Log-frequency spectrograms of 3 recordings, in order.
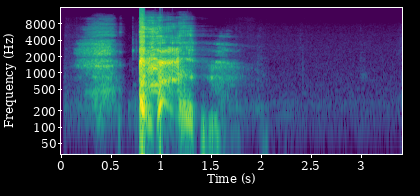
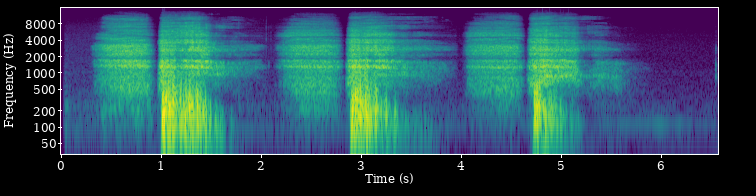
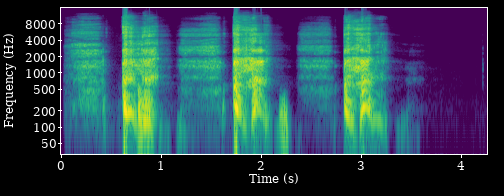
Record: {
  "cough_length": "3.4 s",
  "cough_amplitude": 32768,
  "cough_signal_mean_std_ratio": 0.29,
  "exhalation_length": "6.6 s",
  "exhalation_amplitude": 32221,
  "exhalation_signal_mean_std_ratio": 0.46,
  "three_cough_length": "4.3 s",
  "three_cough_amplitude": 32768,
  "three_cough_signal_mean_std_ratio": 0.41,
  "survey_phase": "beta (2021-08-13 to 2022-03-07)",
  "age": "65+",
  "gender": "Male",
  "wearing_mask": "No",
  "symptom_cough_any": true,
  "symptom_loss_of_taste": true,
  "symptom_onset": "12 days",
  "smoker_status": "Current smoker (e-cigarettes or vapes only)",
  "respiratory_condition_asthma": false,
  "respiratory_condition_other": false,
  "recruitment_source": "REACT",
  "submission_delay": "1 day",
  "covid_test_result": "Positive",
  "covid_test_method": "RT-qPCR",
  "covid_ct_value": 29.0,
  "covid_ct_gene": "E gene",
  "influenza_a_test_result": "Negative",
  "influenza_b_test_result": "Negative"
}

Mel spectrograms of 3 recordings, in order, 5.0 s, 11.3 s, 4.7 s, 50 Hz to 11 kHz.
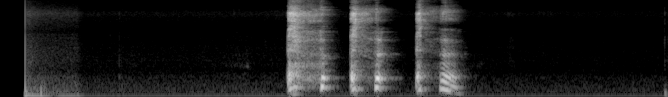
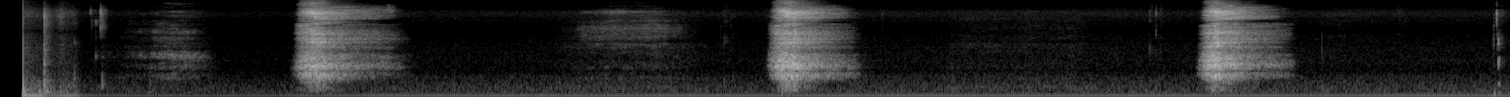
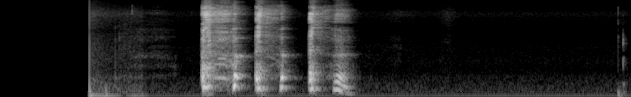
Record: {
  "three_cough_length": "5.0 s",
  "three_cough_amplitude": 26028,
  "three_cough_signal_mean_std_ratio": 0.25,
  "exhalation_length": "11.3 s",
  "exhalation_amplitude": 15719,
  "exhalation_signal_mean_std_ratio": 0.28,
  "cough_length": "4.7 s",
  "cough_amplitude": 26027,
  "cough_signal_mean_std_ratio": 0.26,
  "survey_phase": "alpha (2021-03-01 to 2021-08-12)",
  "age": "45-64",
  "gender": "Female",
  "wearing_mask": "No",
  "symptom_none": true,
  "smoker_status": "Never smoked",
  "respiratory_condition_asthma": false,
  "respiratory_condition_other": false,
  "recruitment_source": "REACT",
  "submission_delay": "8 days",
  "covid_test_result": "Negative",
  "covid_test_method": "RT-qPCR"
}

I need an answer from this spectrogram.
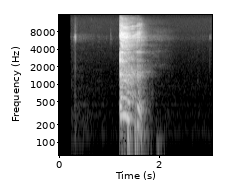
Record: {
  "cough_length": "3.1 s",
  "cough_amplitude": 26575,
  "cough_signal_mean_std_ratio": 0.28,
  "survey_phase": "beta (2021-08-13 to 2022-03-07)",
  "age": "45-64",
  "gender": "Male",
  "wearing_mask": "No",
  "symptom_none": true,
  "smoker_status": "Never smoked",
  "respiratory_condition_asthma": false,
  "respiratory_condition_other": false,
  "recruitment_source": "REACT",
  "submission_delay": "3 days",
  "covid_test_result": "Negative",
  "covid_test_method": "RT-qPCR",
  "influenza_a_test_result": "Unknown/Void",
  "influenza_b_test_result": "Unknown/Void"
}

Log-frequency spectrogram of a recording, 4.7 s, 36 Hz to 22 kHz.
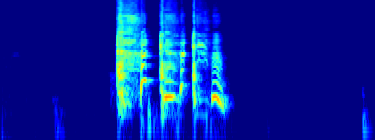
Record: {
  "cough_length": "4.7 s",
  "cough_amplitude": 32767,
  "cough_signal_mean_std_ratio": 0.35,
  "survey_phase": "alpha (2021-03-01 to 2021-08-12)",
  "age": "45-64",
  "gender": "Female",
  "wearing_mask": "No",
  "symptom_none": true,
  "smoker_status": "Never smoked",
  "respiratory_condition_asthma": false,
  "respiratory_condition_other": false,
  "recruitment_source": "REACT",
  "submission_delay": "1 day",
  "covid_test_result": "Negative",
  "covid_test_method": "RT-qPCR"
}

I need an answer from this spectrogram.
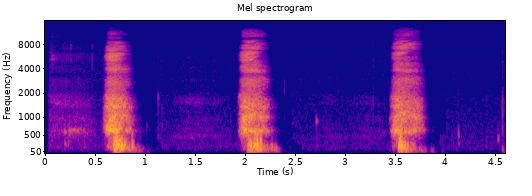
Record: {
  "exhalation_length": "4.6 s",
  "exhalation_amplitude": 28909,
  "exhalation_signal_mean_std_ratio": 0.3,
  "survey_phase": "beta (2021-08-13 to 2022-03-07)",
  "age": "65+",
  "gender": "Female",
  "wearing_mask": "No",
  "symptom_none": true,
  "symptom_onset": "8 days",
  "smoker_status": "Never smoked",
  "respiratory_condition_asthma": false,
  "respiratory_condition_other": false,
  "recruitment_source": "REACT",
  "submission_delay": "1 day",
  "covid_test_result": "Positive",
  "covid_test_method": "RT-qPCR",
  "covid_ct_value": 24.5,
  "covid_ct_gene": "E gene",
  "influenza_a_test_result": "Negative",
  "influenza_b_test_result": "Negative"
}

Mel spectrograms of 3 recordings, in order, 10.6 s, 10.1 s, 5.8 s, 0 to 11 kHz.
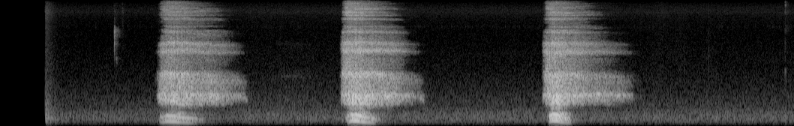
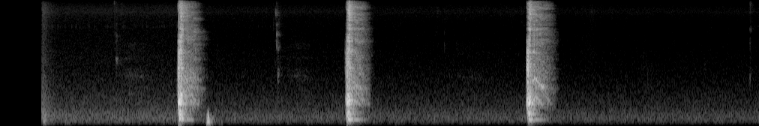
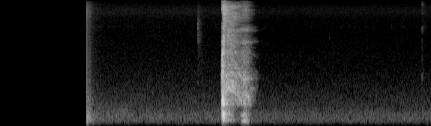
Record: {
  "exhalation_length": "10.6 s",
  "exhalation_amplitude": 20338,
  "exhalation_signal_mean_std_ratio": 0.39,
  "three_cough_length": "10.1 s",
  "three_cough_amplitude": 26028,
  "three_cough_signal_mean_std_ratio": 0.16,
  "cough_length": "5.8 s",
  "cough_amplitude": 26027,
  "cough_signal_mean_std_ratio": 0.16,
  "survey_phase": "alpha (2021-03-01 to 2021-08-12)",
  "age": "45-64",
  "gender": "Male",
  "wearing_mask": "No",
  "symptom_none": true,
  "smoker_status": "Never smoked",
  "respiratory_condition_asthma": false,
  "respiratory_condition_other": false,
  "recruitment_source": "REACT",
  "submission_delay": "2 days",
  "covid_test_result": "Negative",
  "covid_test_method": "RT-qPCR"
}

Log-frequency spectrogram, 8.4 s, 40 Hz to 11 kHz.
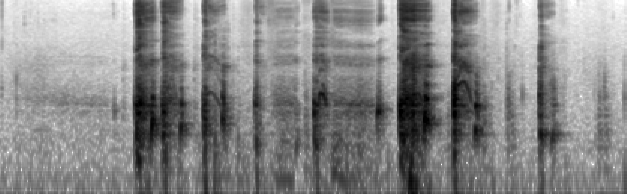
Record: {
  "cough_length": "8.4 s",
  "cough_amplitude": 8738,
  "cough_signal_mean_std_ratio": 0.32,
  "survey_phase": "beta (2021-08-13 to 2022-03-07)",
  "age": "45-64",
  "gender": "Female",
  "wearing_mask": "No",
  "symptom_cough_any": true,
  "symptom_sore_throat": true,
  "symptom_fatigue": true,
  "symptom_onset": "3 days",
  "smoker_status": "Never smoked",
  "respiratory_condition_asthma": false,
  "respiratory_condition_other": false,
  "recruitment_source": "Test and Trace",
  "submission_delay": "1 day",
  "covid_test_result": "Positive",
  "covid_test_method": "ePCR"
}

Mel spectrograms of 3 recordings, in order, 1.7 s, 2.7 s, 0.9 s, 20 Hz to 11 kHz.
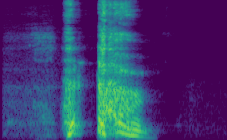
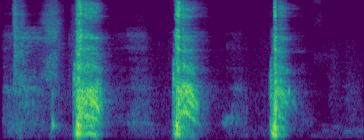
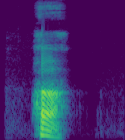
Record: {
  "cough_length": "1.7 s",
  "cough_amplitude": 32350,
  "cough_signal_mean_std_ratio": 0.4,
  "three_cough_length": "2.7 s",
  "three_cough_amplitude": 32768,
  "three_cough_signal_mean_std_ratio": 0.32,
  "exhalation_length": "0.9 s",
  "exhalation_amplitude": 32052,
  "exhalation_signal_mean_std_ratio": 0.29,
  "survey_phase": "beta (2021-08-13 to 2022-03-07)",
  "age": "65+",
  "gender": "Male",
  "wearing_mask": "No",
  "symptom_fatigue": true,
  "symptom_onset": "12 days",
  "smoker_status": "Never smoked",
  "respiratory_condition_asthma": false,
  "respiratory_condition_other": false,
  "recruitment_source": "REACT",
  "submission_delay": "2 days",
  "covid_test_result": "Negative",
  "covid_test_method": "RT-qPCR",
  "influenza_a_test_result": "Unknown/Void",
  "influenza_b_test_result": "Unknown/Void"
}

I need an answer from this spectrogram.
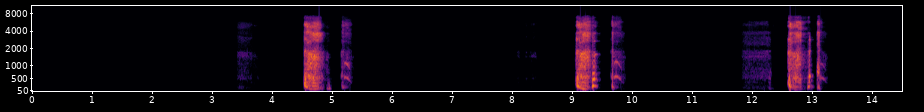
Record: {
  "three_cough_length": "14.5 s",
  "three_cough_amplitude": 32677,
  "three_cough_signal_mean_std_ratio": 0.22,
  "survey_phase": "beta (2021-08-13 to 2022-03-07)",
  "age": "18-44",
  "gender": "Male",
  "wearing_mask": "No",
  "symptom_cough_any": true,
  "symptom_runny_or_blocked_nose": true,
  "symptom_sore_throat": true,
  "symptom_headache": true,
  "symptom_change_to_sense_of_smell_or_taste": true,
  "symptom_loss_of_taste": true,
  "symptom_onset": "4 days",
  "smoker_status": "Ex-smoker",
  "respiratory_condition_asthma": true,
  "respiratory_condition_other": false,
  "recruitment_source": "Test and Trace",
  "submission_delay": "1 day",
  "covid_test_result": "Positive",
  "covid_test_method": "RT-qPCR",
  "covid_ct_value": 19.7,
  "covid_ct_gene": "N gene",
  "covid_ct_mean": 20.3,
  "covid_viral_load": "210000 copies/ml",
  "covid_viral_load_category": "Low viral load (10K-1M copies/ml)"
}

